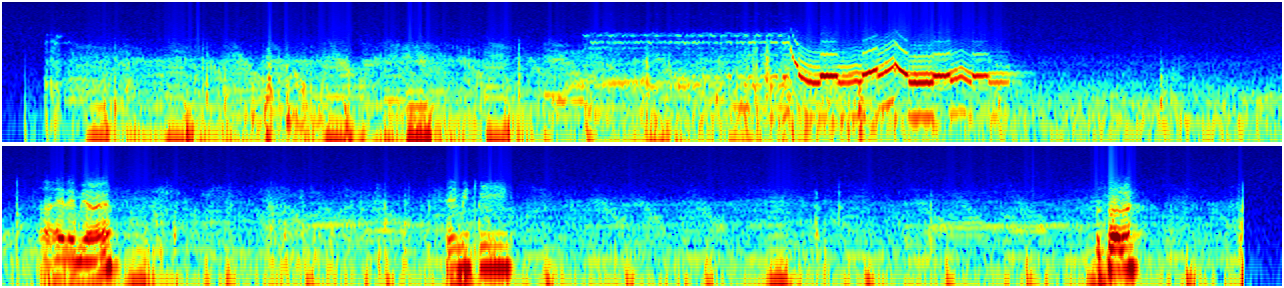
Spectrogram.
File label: phone call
